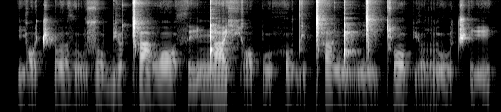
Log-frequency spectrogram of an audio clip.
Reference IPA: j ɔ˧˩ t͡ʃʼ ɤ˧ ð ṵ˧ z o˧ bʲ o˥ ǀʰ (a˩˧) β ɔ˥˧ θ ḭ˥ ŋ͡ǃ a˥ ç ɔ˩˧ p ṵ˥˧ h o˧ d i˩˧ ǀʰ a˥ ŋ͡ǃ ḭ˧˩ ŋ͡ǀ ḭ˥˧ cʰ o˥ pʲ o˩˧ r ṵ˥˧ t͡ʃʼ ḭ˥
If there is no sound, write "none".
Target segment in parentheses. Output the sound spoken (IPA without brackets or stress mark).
a˥˧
